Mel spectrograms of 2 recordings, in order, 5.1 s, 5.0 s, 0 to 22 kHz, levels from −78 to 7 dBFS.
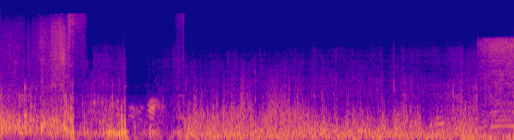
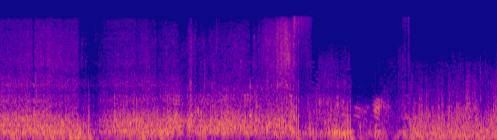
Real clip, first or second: second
